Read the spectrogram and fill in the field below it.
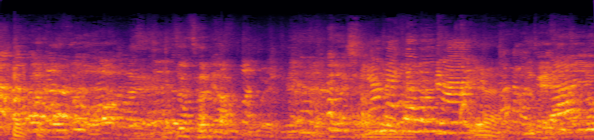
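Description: Middle-aged men and women laugh together close by.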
